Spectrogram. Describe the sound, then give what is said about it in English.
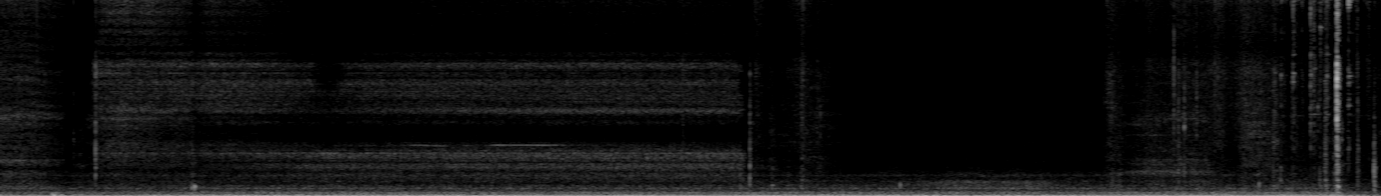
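A car engine, just turned on to warm up on a chilly day, idles with a steady, low, droning rumble that holds throughout, while keys jingle and rattle over it; no one speaks. “So I turned the car on just so I can warm up a little bit.”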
